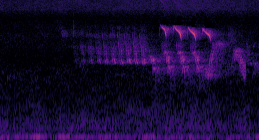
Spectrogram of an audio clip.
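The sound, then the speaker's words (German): Birds sing outdoors in a forest, a series of high, quick chirps and trills repeating over a soft, low background rumble with no talking. “Was hörst du jetzt im Außen? Bei mir sind es, wie gesagt, zum Beispiel die Vögel.”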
